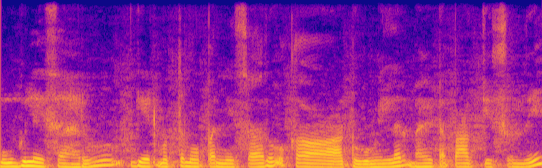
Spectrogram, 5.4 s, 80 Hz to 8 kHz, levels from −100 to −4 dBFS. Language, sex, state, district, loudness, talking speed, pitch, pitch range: Telugu, female, Andhra Pradesh, Anantapur, -16 LUFS, 145 wpm, 165 Hz, 155-185 Hz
